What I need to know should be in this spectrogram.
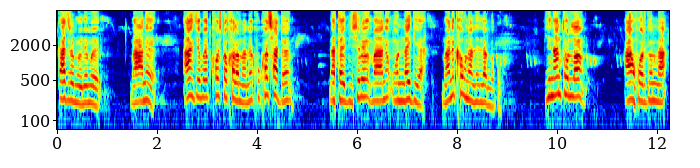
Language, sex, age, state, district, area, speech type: Bodo, male, 60+, Assam, Udalguri, rural, spontaneous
